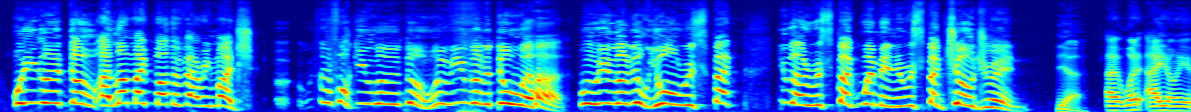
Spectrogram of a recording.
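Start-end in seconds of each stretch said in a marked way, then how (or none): 0.2-10.3 put-on loud, high-pitched, burly Italian accent. Recalling what a burly Italian guy said to him, burly Italian guy accent. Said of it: "remember hearing the accent come on".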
